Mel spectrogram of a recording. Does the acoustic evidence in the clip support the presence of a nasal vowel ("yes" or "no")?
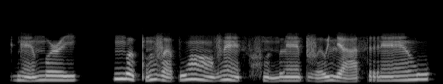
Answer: yes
